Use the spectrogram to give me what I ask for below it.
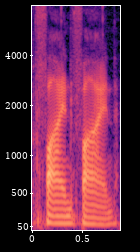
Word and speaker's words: FiFine: So it's spelled fifine, but I've heard it pronounced fine fine.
